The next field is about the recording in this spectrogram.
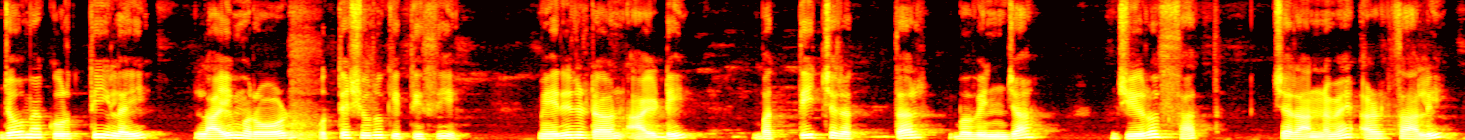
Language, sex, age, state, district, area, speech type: Punjabi, male, 30-45, Punjab, Jalandhar, urban, read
